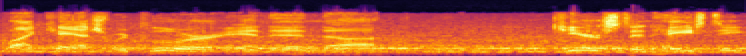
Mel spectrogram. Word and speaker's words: Kirsten: Yeah, that's Jax Rowe out of Ottawa, Tennessee, followed by Cash McClure, and then Kirsten Hasty, because Kier rhymes with beer.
